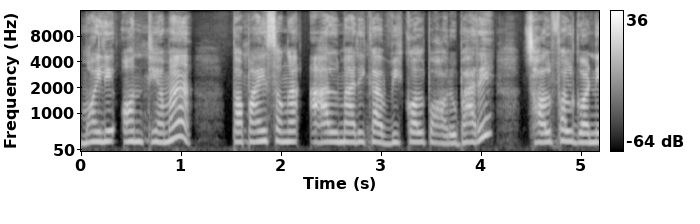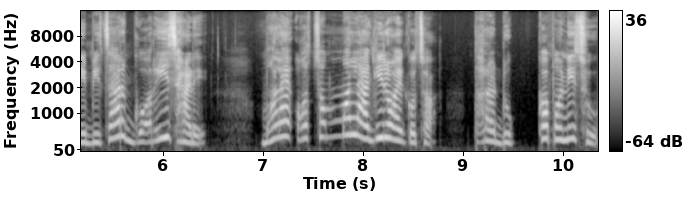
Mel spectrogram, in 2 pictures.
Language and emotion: Nepali, surprised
